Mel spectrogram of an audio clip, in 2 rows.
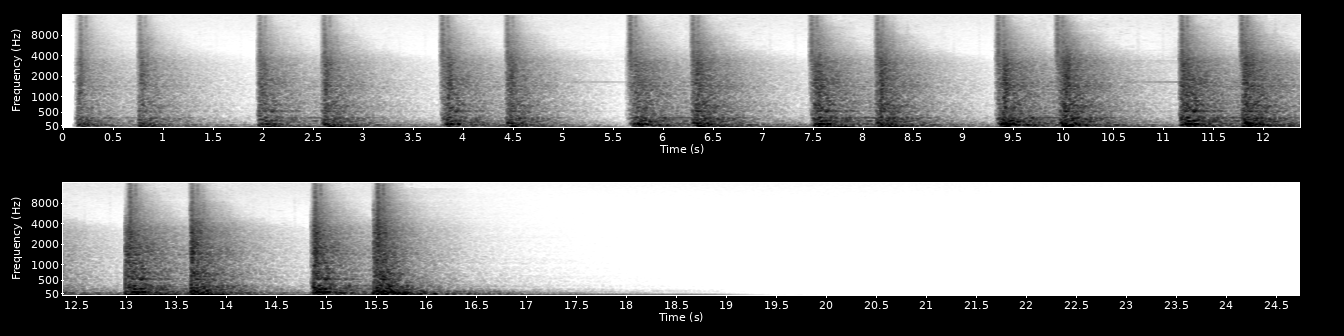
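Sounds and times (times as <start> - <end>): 
war drums: 0.2 - 19.0.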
